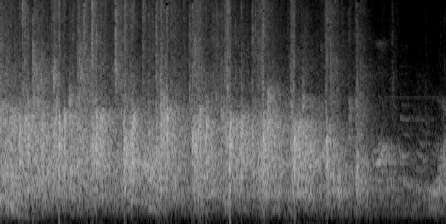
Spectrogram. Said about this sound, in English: Yeah, that's a wonderful hand of applause.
